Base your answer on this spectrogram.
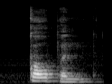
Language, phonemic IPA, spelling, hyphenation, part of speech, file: Dutch, /ˈkoːpə(n)/, kopen, ko‧pen, verb / noun, Nl-kopen.ogg
- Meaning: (verb) to buy, purchase; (noun) plural of koop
